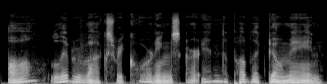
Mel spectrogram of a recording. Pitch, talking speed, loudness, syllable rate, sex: 105 Hz, 145 wpm, -18 LUFS, 5.0 syllables/s, male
